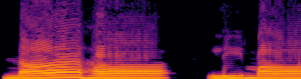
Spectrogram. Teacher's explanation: دونوں سیم الف مدہ ہے، دونوں کو 100% سیم ٹائم دیں گے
